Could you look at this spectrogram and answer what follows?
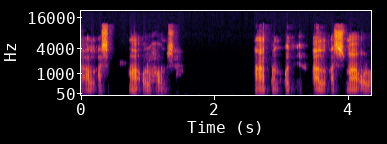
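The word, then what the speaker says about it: الأسماء الخمسة: Berikutnya al-asmaul khamsah, yang benar pengucapannya al-asmaul khamsah.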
